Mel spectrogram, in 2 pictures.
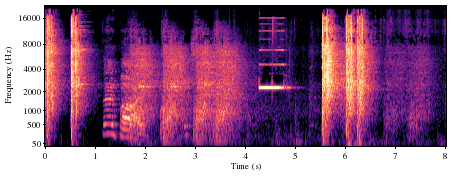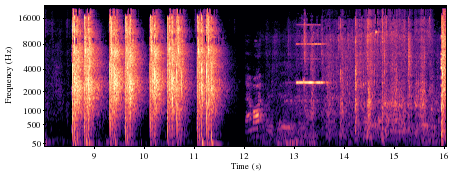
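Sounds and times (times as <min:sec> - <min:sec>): rifle shots: 0:00.0 - 0:01.0, 0:01.6 - 0:04.1, 0:05.5 - 0:07.5, 0:08.6 - 0:11.7
shot timer beep: 0:04.3 - 0:05.0.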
